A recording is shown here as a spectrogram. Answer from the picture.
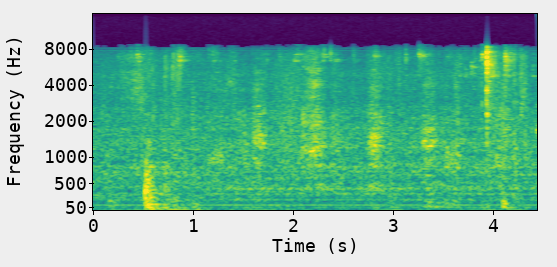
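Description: Two golden retrievers play-wrestling: panting, short breathy snuffles and scuffling, with one loud low thump about half a second in.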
